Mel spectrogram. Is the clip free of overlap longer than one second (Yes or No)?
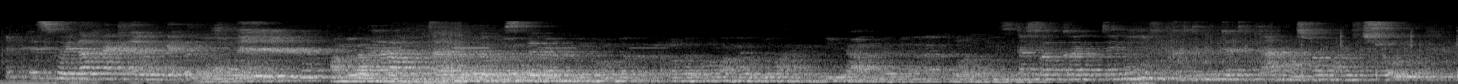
No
